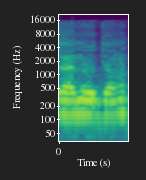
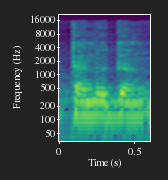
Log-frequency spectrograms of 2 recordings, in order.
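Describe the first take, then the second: First: The word starts directly with its vowel. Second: A linking t sound is added before the word.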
